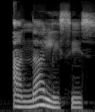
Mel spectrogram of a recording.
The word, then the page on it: analisis: ana-lisis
